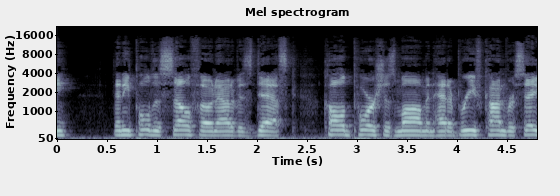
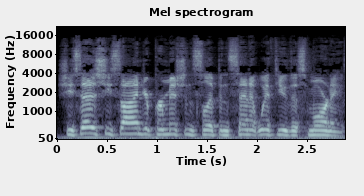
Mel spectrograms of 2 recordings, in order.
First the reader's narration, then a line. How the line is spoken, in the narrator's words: said Mr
